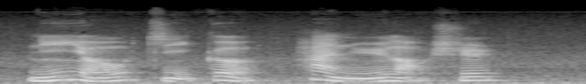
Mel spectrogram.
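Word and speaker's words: 十: okay so in Chinese when you come to 10 it's pronounced sure okay let's review what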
